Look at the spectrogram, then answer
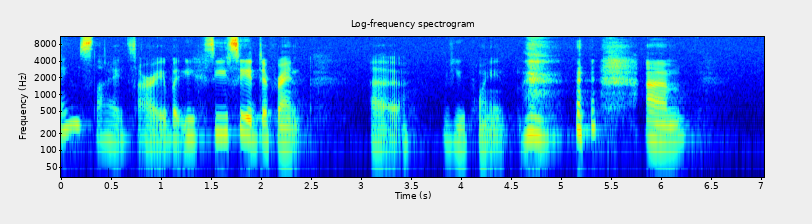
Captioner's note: chuckles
